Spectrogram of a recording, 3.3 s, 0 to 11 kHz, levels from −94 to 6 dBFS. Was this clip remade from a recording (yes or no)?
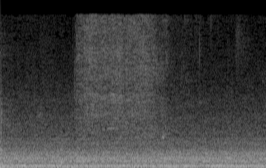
no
